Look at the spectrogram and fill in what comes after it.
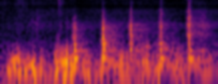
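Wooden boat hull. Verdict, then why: Solid. Knuckles knock five times on the wooden hull of a fishing boat being checked for rot, giving short, dry, hard-sounding knocks with a mid-pitched tone and almost no ring. The wood here sounds solid, and only one particular part of the hull is rotten.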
